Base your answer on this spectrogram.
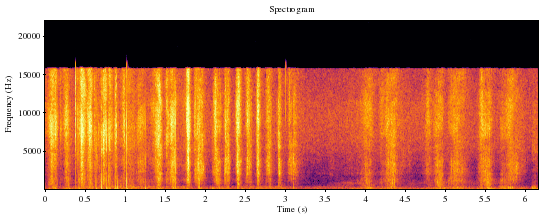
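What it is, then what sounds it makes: Wax pillar candle. Long fingernails tap fast on a large, upright cream pillar candle of solid wax, producing dry, bright, clicking taps. The taps come in a quick, uneven burst for about three seconds, then turn softer and sparser.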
